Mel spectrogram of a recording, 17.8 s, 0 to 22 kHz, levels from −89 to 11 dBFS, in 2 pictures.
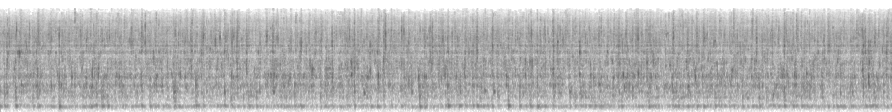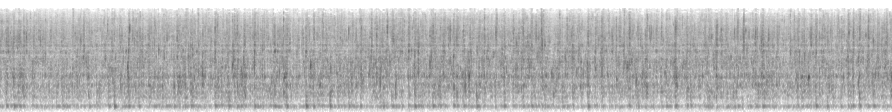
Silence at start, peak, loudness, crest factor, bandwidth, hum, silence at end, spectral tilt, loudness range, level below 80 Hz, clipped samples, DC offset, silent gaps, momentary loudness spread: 0 s; -6 dBFS; -30 LUFS; 26 dB; 16 kHz; none; 0 s; 1 dB/octave; 1 LU; -82 dBFS; under 0.1%; under 0.1%; none; 2 LU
